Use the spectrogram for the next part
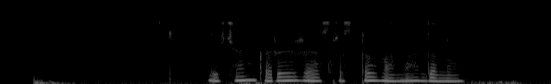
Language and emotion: Russian, neutral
